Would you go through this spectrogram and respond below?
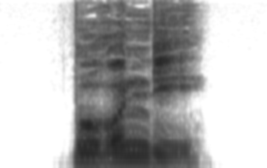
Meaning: Burundi (a country in East Africa)
- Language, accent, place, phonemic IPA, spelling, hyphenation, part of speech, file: German, Germany, Berlin, /buˈʁʊndi/, Burundi, Bu‧run‧di, proper noun, De-Burundi.ogg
